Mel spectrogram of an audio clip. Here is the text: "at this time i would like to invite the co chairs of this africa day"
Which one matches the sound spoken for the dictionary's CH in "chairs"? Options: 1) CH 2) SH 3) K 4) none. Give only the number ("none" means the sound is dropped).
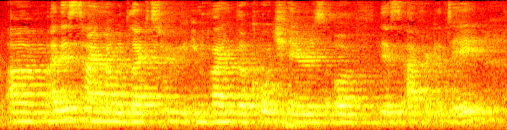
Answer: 1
